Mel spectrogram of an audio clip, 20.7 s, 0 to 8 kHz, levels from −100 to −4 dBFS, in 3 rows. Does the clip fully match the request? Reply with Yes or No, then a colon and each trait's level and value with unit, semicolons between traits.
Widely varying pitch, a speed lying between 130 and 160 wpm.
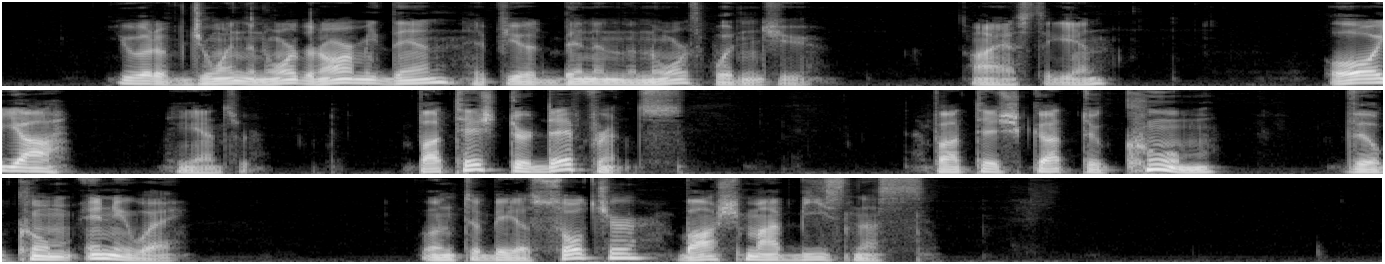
Yes: wide, 6.5 semitones; average, 140 wpm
